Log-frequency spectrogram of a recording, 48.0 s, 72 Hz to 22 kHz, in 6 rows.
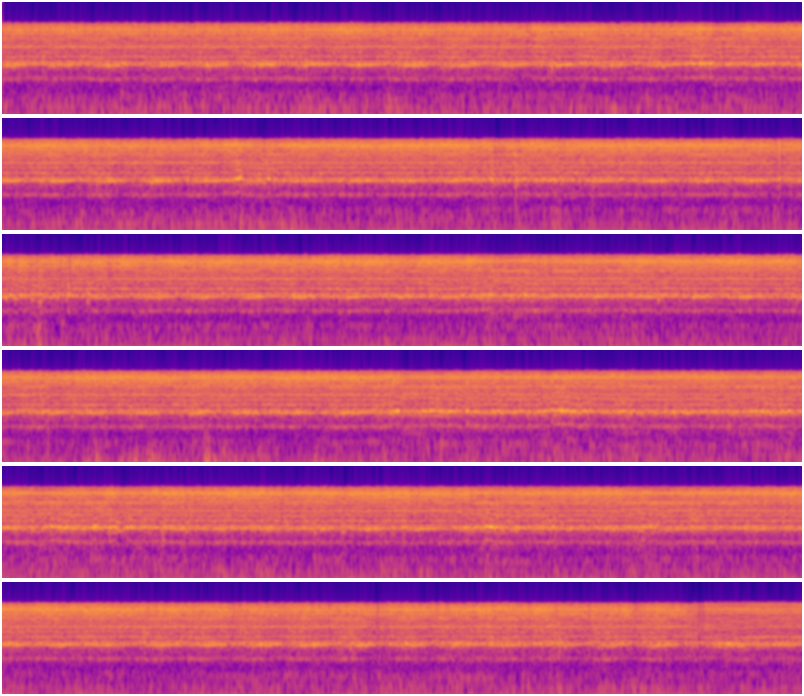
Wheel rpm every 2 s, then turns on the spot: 110, 110, 110, 110, 110, 110, 110, 110, 110, 110, 110, 120, 110, 110, 120, 110, 110, 110, 120, 120, 120, 110, 110, 110.
none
